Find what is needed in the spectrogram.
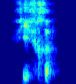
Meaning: fife
- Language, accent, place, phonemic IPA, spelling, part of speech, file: French, France, Lyon, /fifʁ/, fifre, noun, LL-Q150 (fra)-fifre.wav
